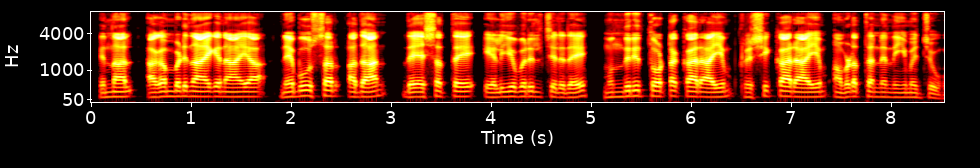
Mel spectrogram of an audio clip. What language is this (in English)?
Malayalam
